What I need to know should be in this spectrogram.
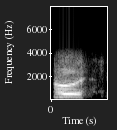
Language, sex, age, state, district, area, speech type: Marathi, male, 18-30, Maharashtra, Sangli, urban, conversation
